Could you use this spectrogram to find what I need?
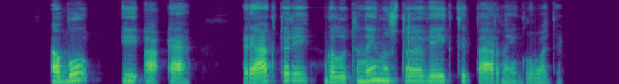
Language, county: Lithuanian, Utena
